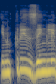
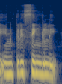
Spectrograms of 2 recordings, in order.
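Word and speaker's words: increasingly: इन एन इन क्री, CREA, क्री, इंक्रीजिंग, SING, Zhengli, इंक्रीजिंगली पढ़ेंगे ना कि इंक्रीसिंगली, इंक्रीसिंगली। एस को ज पढ़ेंगे तो SING, जिंग करके पढ़ा जाएगा, इंक्रीजिंगली।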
